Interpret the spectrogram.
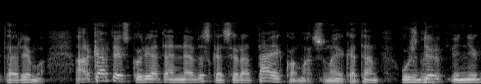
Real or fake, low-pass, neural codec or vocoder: real; 7.2 kHz; none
